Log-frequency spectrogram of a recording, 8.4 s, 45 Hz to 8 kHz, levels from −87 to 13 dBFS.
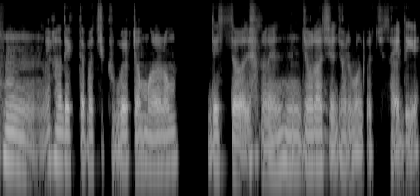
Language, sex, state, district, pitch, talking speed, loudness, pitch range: Bengali, male, West Bengal, Paschim Medinipur, 115 Hz, 105 wpm, -27 LUFS, 115-120 Hz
